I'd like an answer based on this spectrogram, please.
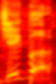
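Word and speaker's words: Smith-Njigba: All right, Jackson Smith and Ngaba from the Seahawks. And Jigba. And Jigba, yeah, that's how you say it.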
